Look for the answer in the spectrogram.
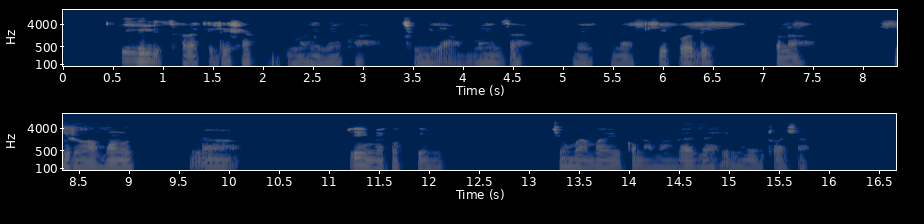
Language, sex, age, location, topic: Swahili, male, 18-24, Nakuru, education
